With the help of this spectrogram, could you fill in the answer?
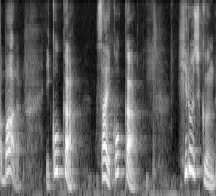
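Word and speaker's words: icoca (行こうか): É muito comum você escutar ikouka. Icoca, tá com o ts pequeno, tá bom? Então, icoca, na fala, quando a gente fala muito rápido, é comum você escutar sa icoca.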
